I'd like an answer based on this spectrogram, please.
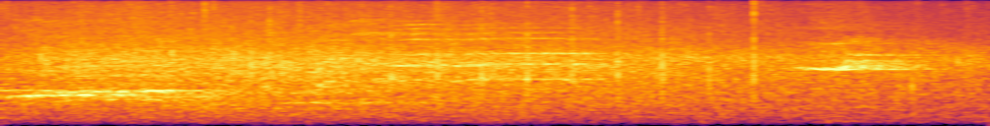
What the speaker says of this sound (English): Please give Victor Asoka another round of applause.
